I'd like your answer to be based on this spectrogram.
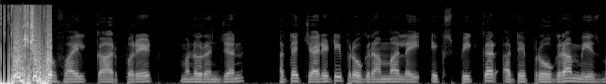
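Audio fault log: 0.00–0.52 s, float read as integer: the first half-second of speech blasts out as harsh, near-square buzz at an almost fixed, high level, with background noise as loud as the talking, though pitch still comes through. Likely 32-bit float samples read as 32-bit integers.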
